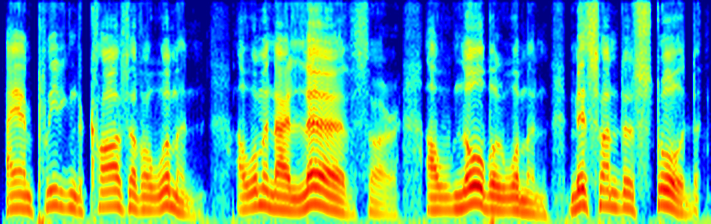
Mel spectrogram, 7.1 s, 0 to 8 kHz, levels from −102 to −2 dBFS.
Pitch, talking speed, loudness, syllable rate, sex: 130 Hz, 125 wpm, -19 LUFS, 4.4 syllables/s, male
